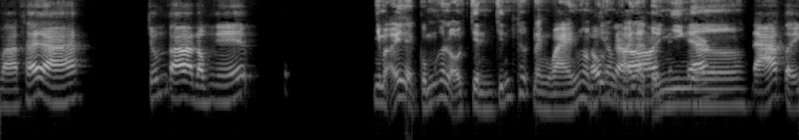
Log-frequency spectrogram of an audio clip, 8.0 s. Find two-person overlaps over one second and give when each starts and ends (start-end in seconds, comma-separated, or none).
5.9-7.5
